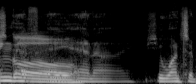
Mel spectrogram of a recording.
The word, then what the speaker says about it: Fani: The same DA, Fannie Willis. Right, Fannie Willis. She treated you very unfairly. She goes by the name Oh, of it's Fani. Trump even though it's bingo. F-A-N-I.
